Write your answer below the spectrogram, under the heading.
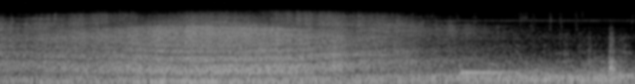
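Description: A steady airplane engine drone fills the cabin, a broad continuous roar that swells slightly midway, with a faint tone briefly rising near the end; no clear speech.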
